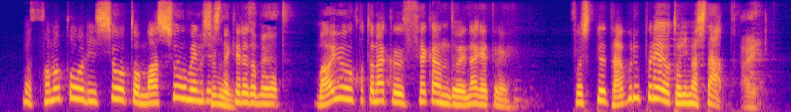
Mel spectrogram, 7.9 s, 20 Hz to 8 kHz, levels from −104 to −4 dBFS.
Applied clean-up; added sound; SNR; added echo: neural mask model DeepFilterNet 3.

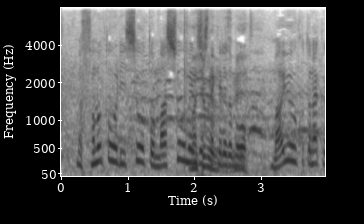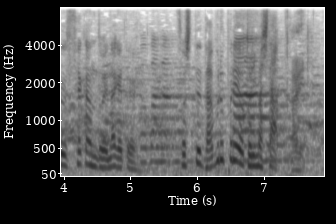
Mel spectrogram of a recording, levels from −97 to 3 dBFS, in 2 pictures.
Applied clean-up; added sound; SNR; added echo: none; none; none; none.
